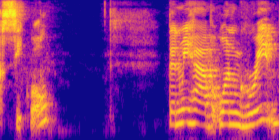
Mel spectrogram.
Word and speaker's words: SQL: a proc SQL statement we can pronounce that is proc sequel then we have one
